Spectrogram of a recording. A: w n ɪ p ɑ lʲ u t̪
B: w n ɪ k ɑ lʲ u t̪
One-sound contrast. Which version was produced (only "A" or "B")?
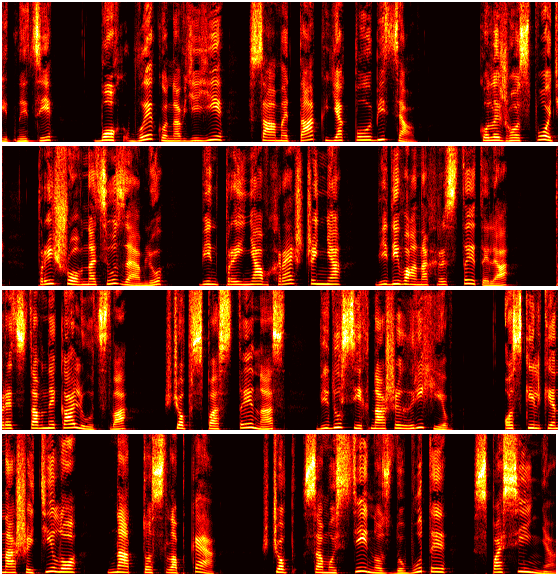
B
